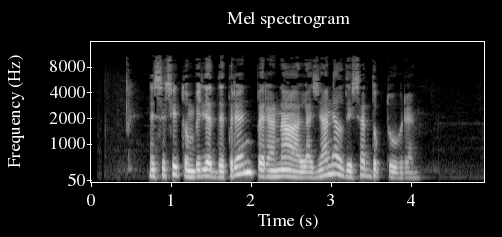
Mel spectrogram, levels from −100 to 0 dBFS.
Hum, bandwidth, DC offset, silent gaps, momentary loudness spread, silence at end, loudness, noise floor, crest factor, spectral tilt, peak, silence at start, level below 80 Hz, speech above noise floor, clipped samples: none; 10.5 kHz; under 0.1%; none; 10 LU; 0.85 s; -20 LUFS; -73 dBFS; 18 dB; -6 dB/octave; -4 dBFS; 0.45 s; -72 dBFS; 53 dB; under 0.1%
